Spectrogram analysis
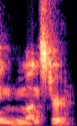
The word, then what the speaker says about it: Muenster: You have to say Muenster. You can say Muenster, M-U-N, or you can call it Muenster, like the big moon we had last night.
